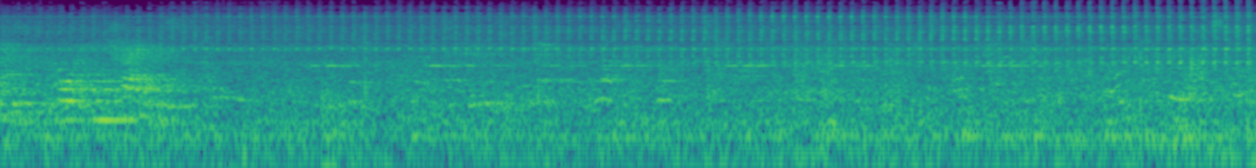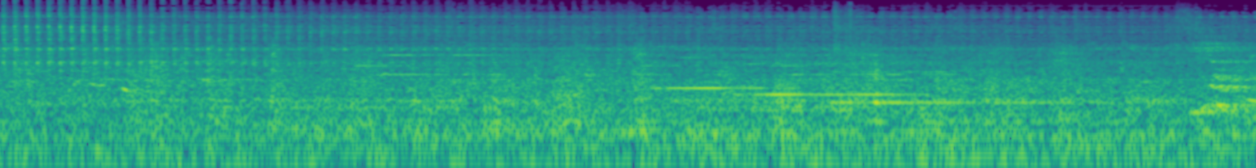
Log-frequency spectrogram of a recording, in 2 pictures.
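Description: Escalator running: a fast, even mechanical rattle that grows louder in the middle, with voices in the background.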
